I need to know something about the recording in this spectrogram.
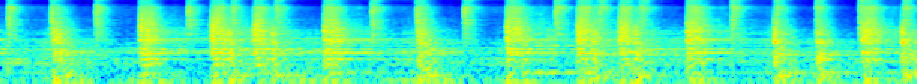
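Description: Instrumental rap backing beat: sharp percussion hits in a steady rhythm, about three to four a second, under a repeating melodic line.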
